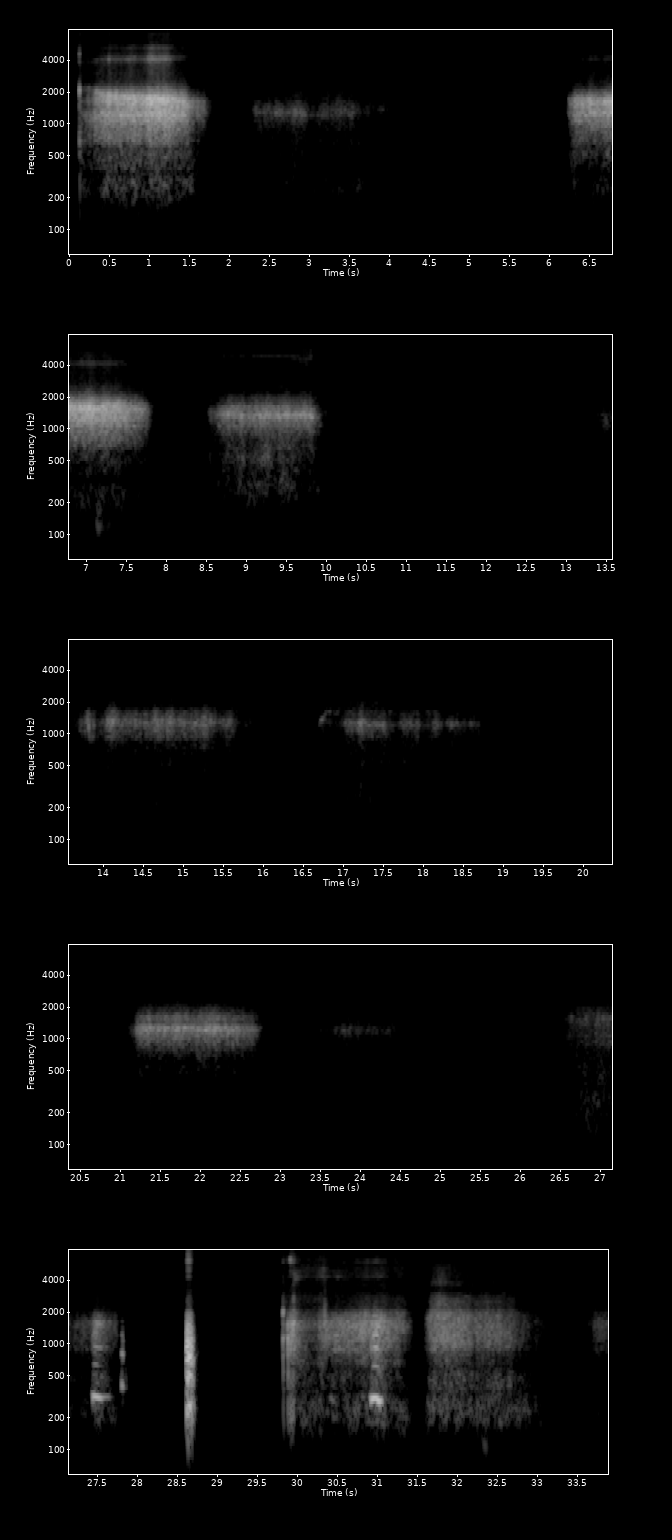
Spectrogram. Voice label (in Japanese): ぐっすり眠れる安眠添い寝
